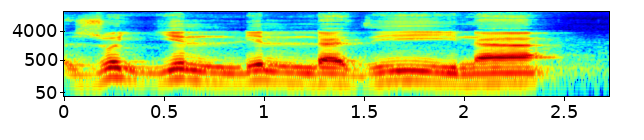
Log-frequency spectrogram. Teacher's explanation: diidamkan Nun pada lam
